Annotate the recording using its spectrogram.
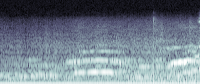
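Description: A faint, single short call, about a second in, rising and then falling in pitch, like an animal's meow, heard over quiet room tone.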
